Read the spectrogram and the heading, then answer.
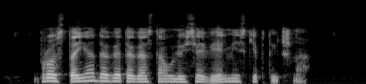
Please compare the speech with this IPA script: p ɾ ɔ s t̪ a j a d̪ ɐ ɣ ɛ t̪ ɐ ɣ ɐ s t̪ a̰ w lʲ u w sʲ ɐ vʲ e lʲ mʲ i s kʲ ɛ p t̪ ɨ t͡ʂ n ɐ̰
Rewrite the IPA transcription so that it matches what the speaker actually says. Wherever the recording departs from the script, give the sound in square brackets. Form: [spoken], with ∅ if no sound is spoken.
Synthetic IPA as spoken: p ɾ ɔ s t̪ [ɐ] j a d̪ ɐ ɣ ɛ t̪ ɐ ɣ ɐ s t̪ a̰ w lʲ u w sʲ ɐ vʲ e lʲ mʲ i s kʲ ɛ p t̪ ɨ t͡ʂ n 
